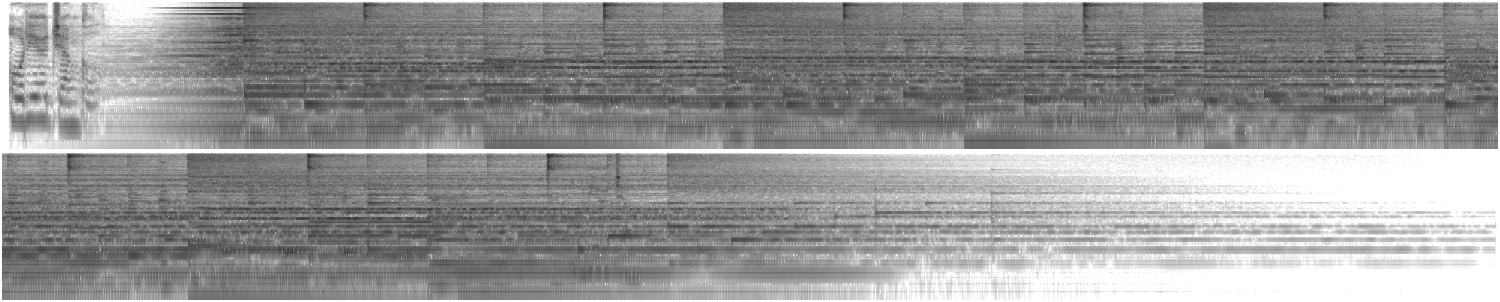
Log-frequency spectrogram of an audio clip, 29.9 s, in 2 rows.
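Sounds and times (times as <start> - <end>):
epic cinematic intro music: 1.1 - 24.8.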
